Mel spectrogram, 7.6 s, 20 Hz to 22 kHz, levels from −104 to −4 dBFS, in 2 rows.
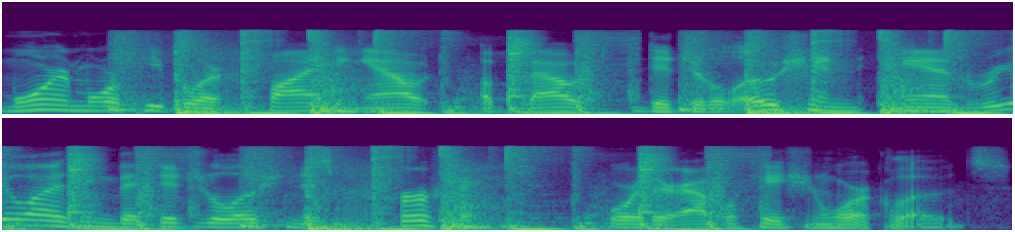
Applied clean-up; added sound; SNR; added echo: none; Drum kit; -1 dB; none.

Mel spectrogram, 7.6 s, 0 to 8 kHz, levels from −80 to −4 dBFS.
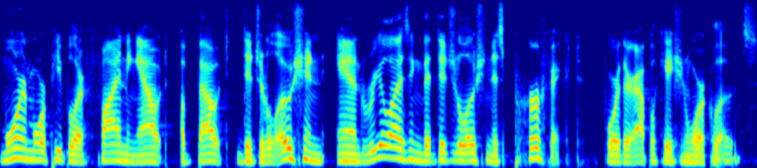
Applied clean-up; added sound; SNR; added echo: none; none; none; none.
